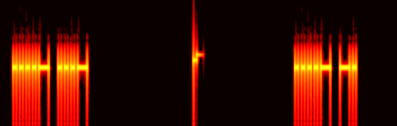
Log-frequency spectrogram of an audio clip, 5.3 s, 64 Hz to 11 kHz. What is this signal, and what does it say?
Morse code, heard as a keyed tone, about 28 wpm, 700 Hz. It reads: 4V 4N
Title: All Cut Numbers - 2-Digit 28wpm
